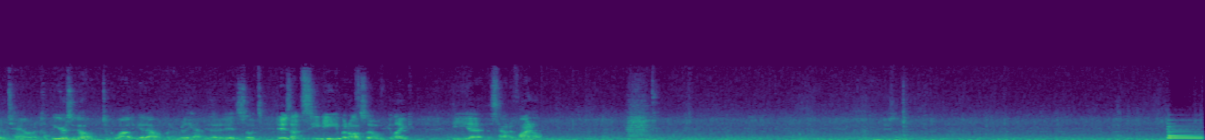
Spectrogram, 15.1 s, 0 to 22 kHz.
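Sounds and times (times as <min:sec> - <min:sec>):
steady low hum: 0:00.0 - 0:15.0
digital piano chord: 0:14.6 - 0:15.0.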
